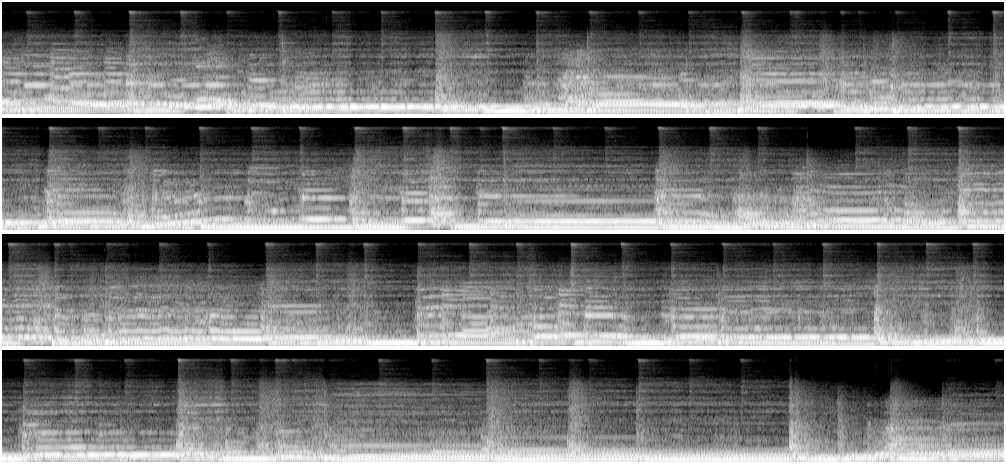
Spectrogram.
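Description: Live blues band playing an instrumental passage: electric guitar lines over bass guitar and a drum kit, loud and steady.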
